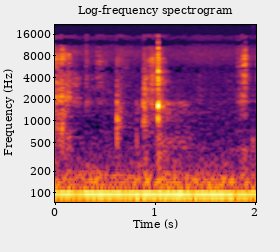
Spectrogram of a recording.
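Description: Faint handling of a stack of 1990 Fleer basketball trading cards, the front card slid off and tucked to the back of the pack, with a couple of soft clicks about half a second and a second in. A low steady hum runs underneath.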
